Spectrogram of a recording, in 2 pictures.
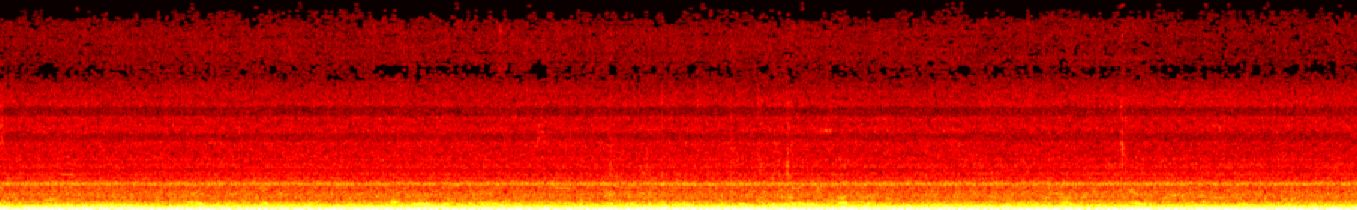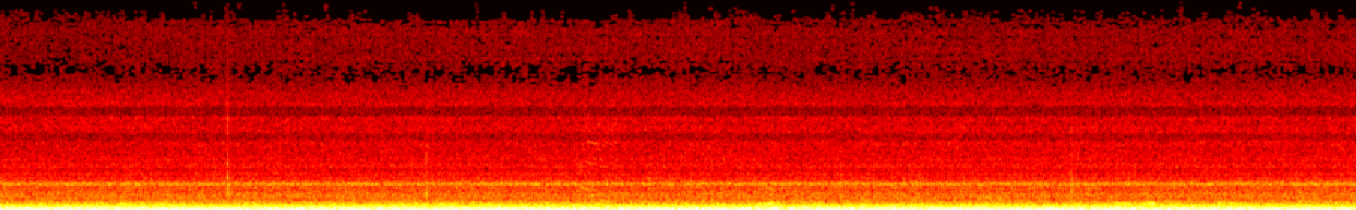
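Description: A jet engine roars steadily with a deep rumble, heard from inside a plane's cabin.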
